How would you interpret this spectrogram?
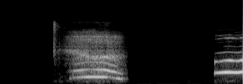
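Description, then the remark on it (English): A person lets out a sudden, dramatic gasp: a sharp breathy intake that swells into a drawn-out voiced sound. After a short silence, another voice begins near the end. “Gasp.”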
